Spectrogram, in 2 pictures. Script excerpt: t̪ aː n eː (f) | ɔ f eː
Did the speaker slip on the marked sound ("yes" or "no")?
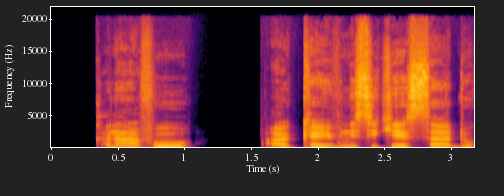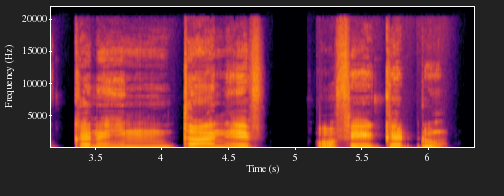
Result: no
